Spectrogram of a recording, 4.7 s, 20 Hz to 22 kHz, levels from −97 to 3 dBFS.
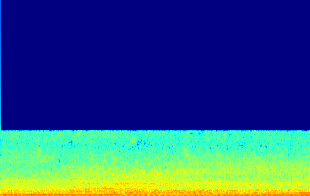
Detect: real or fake real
